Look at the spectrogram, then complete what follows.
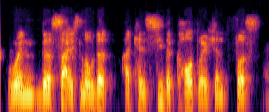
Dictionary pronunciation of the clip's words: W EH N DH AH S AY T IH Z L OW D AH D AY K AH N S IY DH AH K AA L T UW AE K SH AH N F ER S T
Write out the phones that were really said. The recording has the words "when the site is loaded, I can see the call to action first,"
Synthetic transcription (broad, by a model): W EH N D AH S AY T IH S L OW D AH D AY K AH N S IY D AH K AA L T UW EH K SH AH N F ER S T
